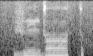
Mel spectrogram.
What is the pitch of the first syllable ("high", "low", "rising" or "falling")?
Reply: low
